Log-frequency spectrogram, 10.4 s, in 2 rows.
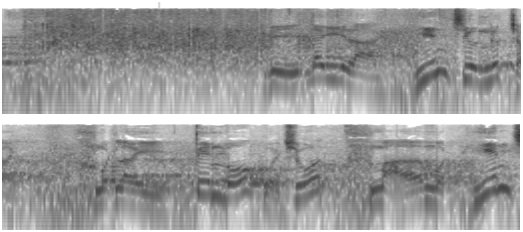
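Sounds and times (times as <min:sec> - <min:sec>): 
congregation applause at a religious gathering: 0:00.0 - 0:04.7
speech: 0:02.7 - 0:10.3.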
